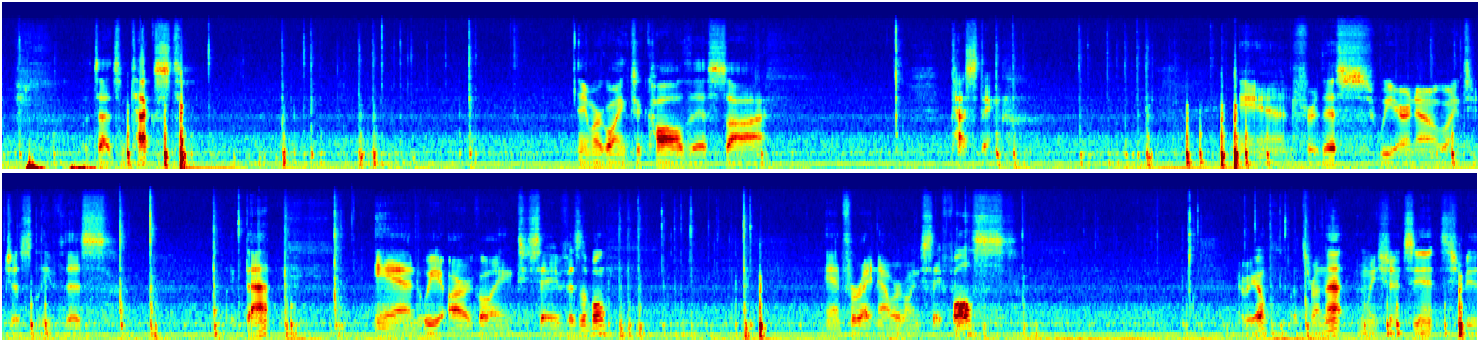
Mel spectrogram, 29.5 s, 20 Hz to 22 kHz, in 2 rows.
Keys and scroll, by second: 4.1 ctrl+space, 21.6 ctrl+space, 27.4 ctrl+s, 28.0 ctrl+r.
